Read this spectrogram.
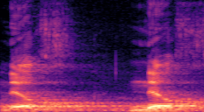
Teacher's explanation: nakh sukun ngorok bunyinya lembut ya. Sifatnya isti'la, tebal.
